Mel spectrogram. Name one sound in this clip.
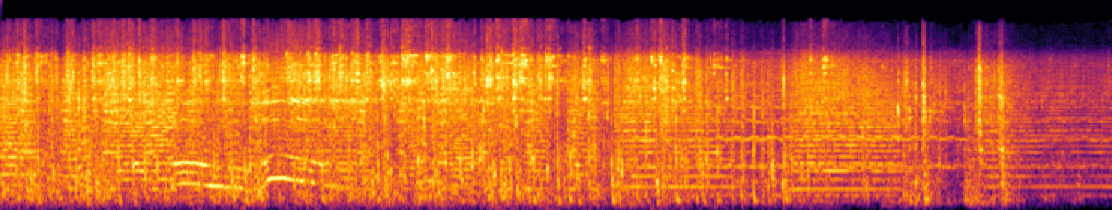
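Horses gallop and a stagecoach rattles along loudly.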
